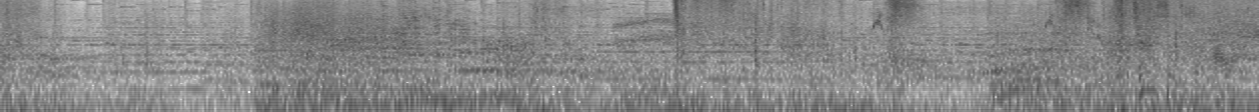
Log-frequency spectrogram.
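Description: A Confringo spell explosion in the game Hogwarts Legacy, a loud booming crash layered with continuous dense battle noise and impacts, with voices shouting over the din.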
